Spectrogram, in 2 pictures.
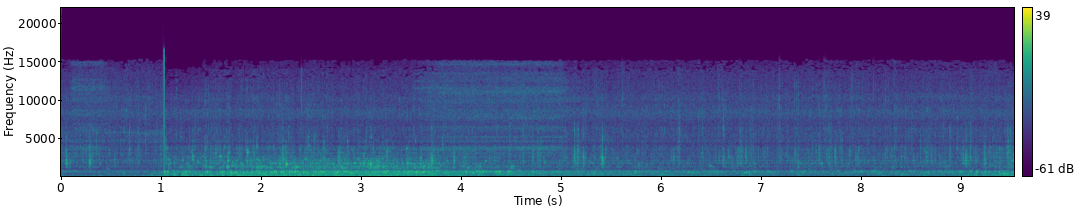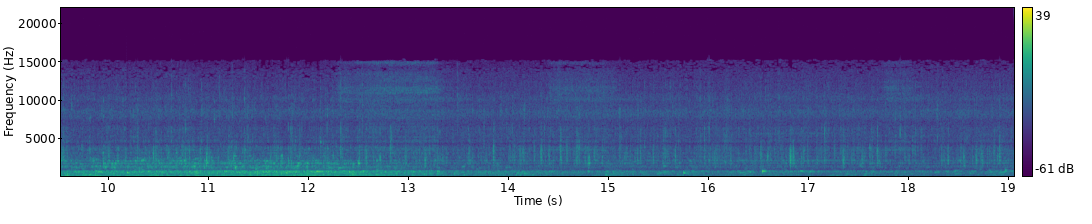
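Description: Bubbles from a diver's breathing gurgle and rumble in loud bursts underwater.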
